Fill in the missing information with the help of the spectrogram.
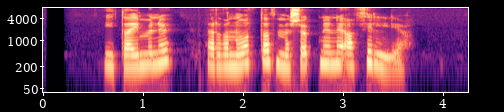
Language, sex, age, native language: Icelandic, female, 30-39, Icelandic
